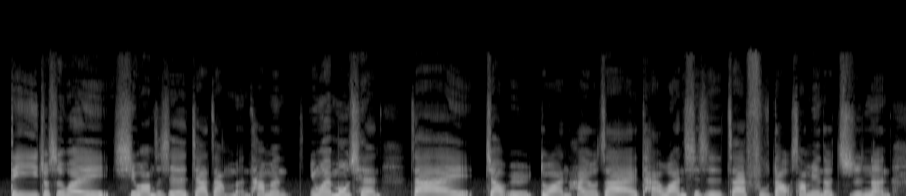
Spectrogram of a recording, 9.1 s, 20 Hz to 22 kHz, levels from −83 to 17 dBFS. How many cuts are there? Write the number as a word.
zero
